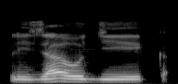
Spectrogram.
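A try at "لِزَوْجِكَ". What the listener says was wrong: Kenapa panjang? Nggak ada yang panjang. Nggak ada. Ya, jangan dipanjangin.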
